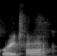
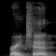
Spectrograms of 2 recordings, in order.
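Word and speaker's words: Grytok: before I got married my last name was gr talk and it spelled like g r y t o k and people would just bray to bray to um or they would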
